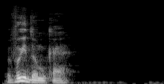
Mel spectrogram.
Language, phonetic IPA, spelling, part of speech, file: Russian, [ˈvɨdʊmkə], выдумка, noun, Ru-выдумка.ogg
- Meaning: 1. invention, fiction; fable; fib; tale 2. contrivance 3. fabrication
